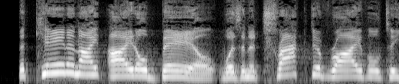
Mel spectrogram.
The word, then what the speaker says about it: Baal: I am aware, I'm almost certain that I mispronounced this and that the actual pronunciation of this God should be Baal. However, I've been saying Baal for so many years, I find it impossible to say Baal.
